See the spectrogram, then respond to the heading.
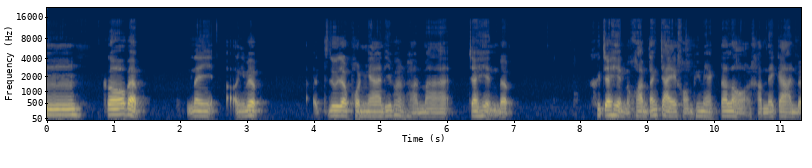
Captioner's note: continuing his answer in Thai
